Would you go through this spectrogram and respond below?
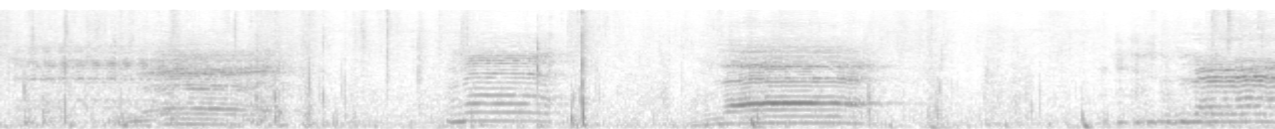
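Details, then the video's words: Several grazing farm sheep give four wavering bleats spaced over a few seconds, voices differing in pitch, with sharp clicks and rustling between calls. "Sheep Grazing | Sheep Farming | Sheep Sound"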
